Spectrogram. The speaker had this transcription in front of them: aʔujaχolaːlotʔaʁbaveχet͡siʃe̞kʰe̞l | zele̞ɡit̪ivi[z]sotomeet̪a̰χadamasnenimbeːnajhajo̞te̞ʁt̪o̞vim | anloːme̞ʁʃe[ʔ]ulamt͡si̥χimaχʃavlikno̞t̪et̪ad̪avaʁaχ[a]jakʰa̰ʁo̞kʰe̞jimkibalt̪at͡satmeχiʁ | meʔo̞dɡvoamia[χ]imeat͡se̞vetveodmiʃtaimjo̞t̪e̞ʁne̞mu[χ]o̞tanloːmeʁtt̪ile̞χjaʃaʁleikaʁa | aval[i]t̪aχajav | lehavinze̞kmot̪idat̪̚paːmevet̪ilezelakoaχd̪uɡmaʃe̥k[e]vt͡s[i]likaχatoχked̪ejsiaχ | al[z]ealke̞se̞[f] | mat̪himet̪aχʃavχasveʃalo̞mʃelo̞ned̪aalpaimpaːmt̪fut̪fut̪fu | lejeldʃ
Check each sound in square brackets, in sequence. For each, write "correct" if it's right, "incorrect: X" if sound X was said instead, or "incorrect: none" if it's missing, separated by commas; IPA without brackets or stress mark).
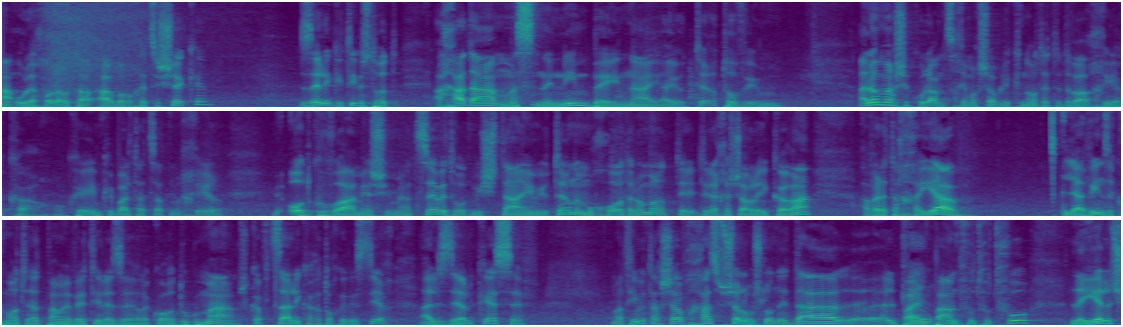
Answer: correct, incorrect: k, incorrect: i, incorrect: ʃ, correct, incorrect: a, incorrect: a, incorrect: a, correct, correct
